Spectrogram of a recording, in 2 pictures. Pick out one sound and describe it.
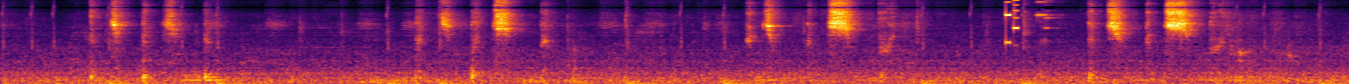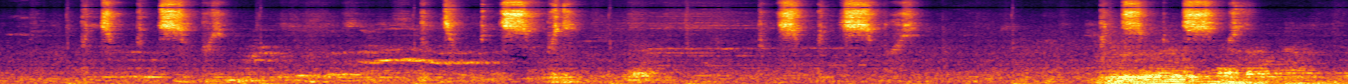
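Short menu clicks and blips sound repeatedly.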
